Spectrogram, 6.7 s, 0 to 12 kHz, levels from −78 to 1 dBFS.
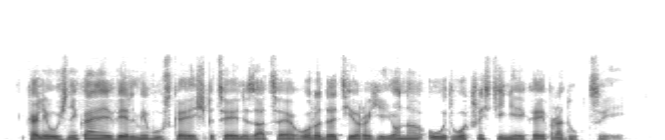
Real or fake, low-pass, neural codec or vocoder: fake; 7.2 kHz; codec, 16 kHz, 4 kbps, X-Codec, HuBERT features, trained on LibriSpeech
